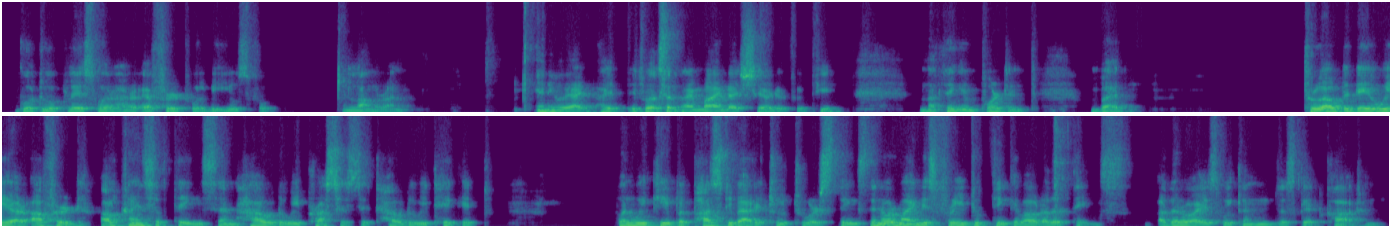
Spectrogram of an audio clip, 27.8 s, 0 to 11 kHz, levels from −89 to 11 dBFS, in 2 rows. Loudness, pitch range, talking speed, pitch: -26 LUFS, 100-115 Hz, 165 wpm, 105 Hz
